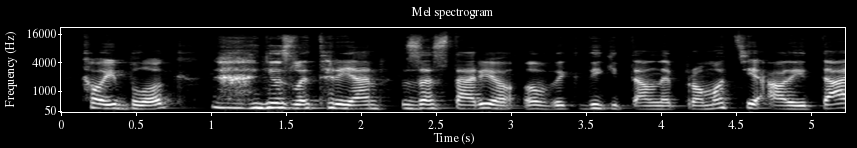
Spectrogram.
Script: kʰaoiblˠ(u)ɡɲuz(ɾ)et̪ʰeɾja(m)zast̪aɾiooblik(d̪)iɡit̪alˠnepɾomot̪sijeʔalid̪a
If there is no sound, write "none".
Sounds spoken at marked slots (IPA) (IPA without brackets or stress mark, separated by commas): o, l, n, d̪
